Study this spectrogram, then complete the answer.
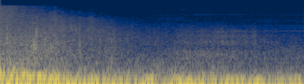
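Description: A Confringo fire-blast spell exploding in the wizarding game Hogwarts Legacy: one loud, deep boom that fades into a long rumbling roar, with the hiss dying away over about three seconds.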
